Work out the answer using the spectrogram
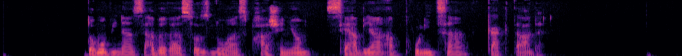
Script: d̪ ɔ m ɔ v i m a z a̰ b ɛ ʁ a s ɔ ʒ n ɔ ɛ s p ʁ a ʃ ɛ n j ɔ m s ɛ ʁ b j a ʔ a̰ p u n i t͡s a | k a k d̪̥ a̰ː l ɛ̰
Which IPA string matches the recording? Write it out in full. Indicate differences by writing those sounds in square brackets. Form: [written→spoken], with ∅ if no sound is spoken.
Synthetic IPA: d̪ ɔ m ɔ v i [m→n] a z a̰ b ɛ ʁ a s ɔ [ʒ→z] n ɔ [ɛ→a] s p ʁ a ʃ ɛ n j ɔ m s ɛ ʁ b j a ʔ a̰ p u n i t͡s a | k a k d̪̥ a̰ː l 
